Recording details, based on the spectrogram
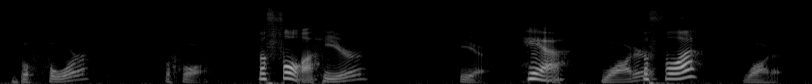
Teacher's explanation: I'm dropping the r at the end of those words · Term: drop the r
